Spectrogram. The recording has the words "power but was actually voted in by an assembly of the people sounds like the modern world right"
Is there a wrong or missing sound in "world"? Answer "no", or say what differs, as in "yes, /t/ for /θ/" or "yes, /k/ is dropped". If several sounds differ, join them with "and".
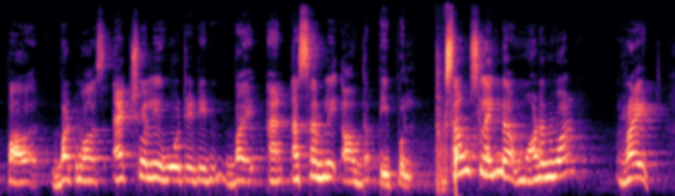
yes, /l/ is dropped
